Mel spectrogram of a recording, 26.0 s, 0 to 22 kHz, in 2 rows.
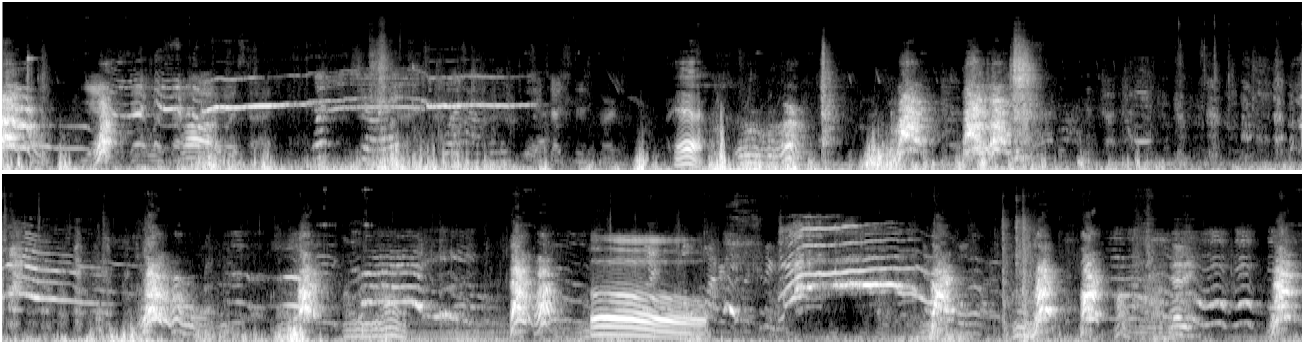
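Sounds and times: dog whining and yelping: 12.7 - 18.9.

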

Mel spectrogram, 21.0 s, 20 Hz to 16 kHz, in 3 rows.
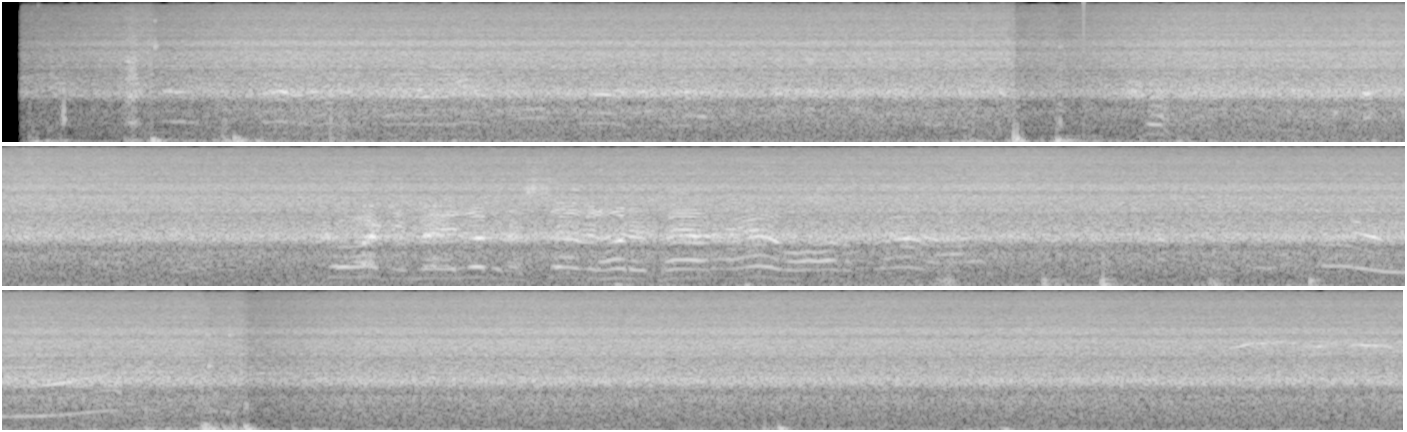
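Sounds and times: water rushing over wave ramp: 0.1 - 21.0
man speaking: 8.6 - 12.0
low thumps: 11.6 - 13.9.

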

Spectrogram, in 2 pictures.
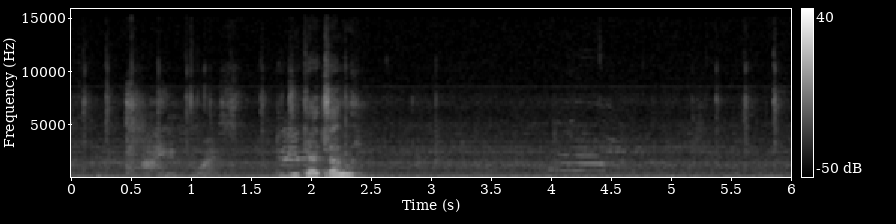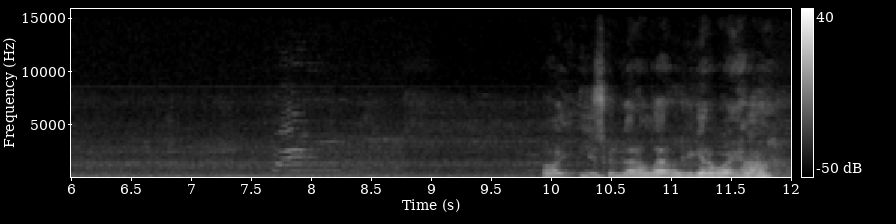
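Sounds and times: cat meowing faintly: 1.7 - 2.5, 4.0 - 4.8, 7.7 - 8.7.

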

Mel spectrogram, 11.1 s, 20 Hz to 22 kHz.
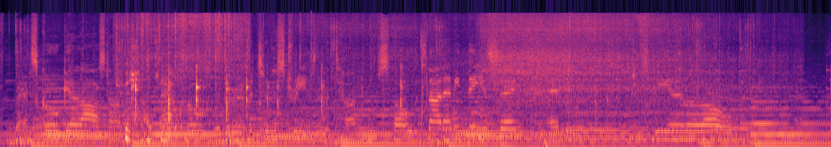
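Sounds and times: sausage and garlic sizzling: 1.3 - 10.7
wooden spatula scraping pot: 1.5 - 5.9.

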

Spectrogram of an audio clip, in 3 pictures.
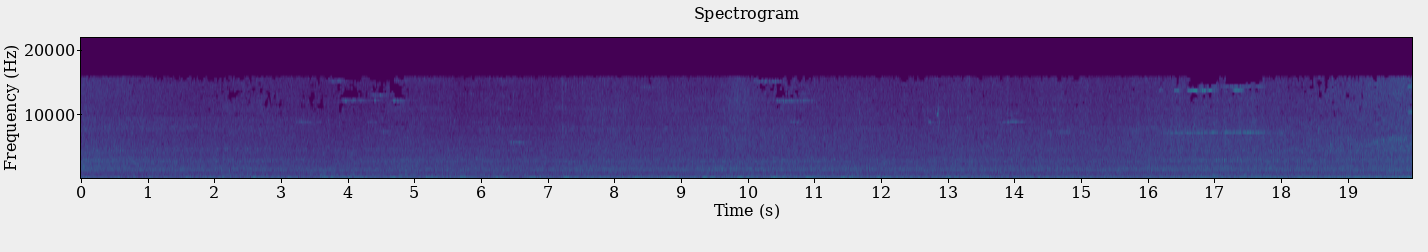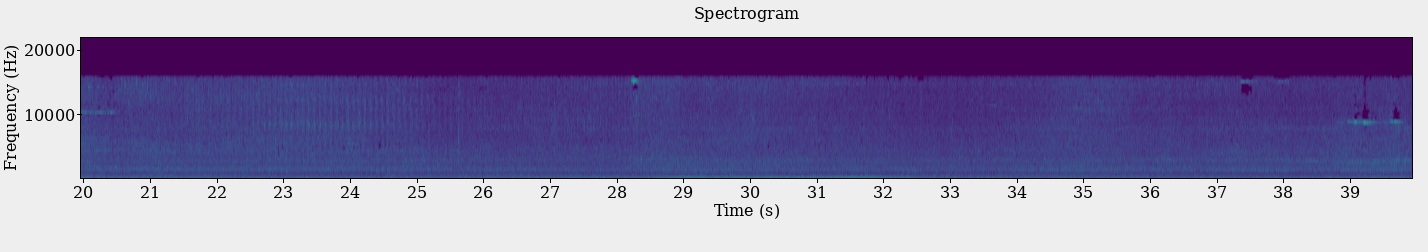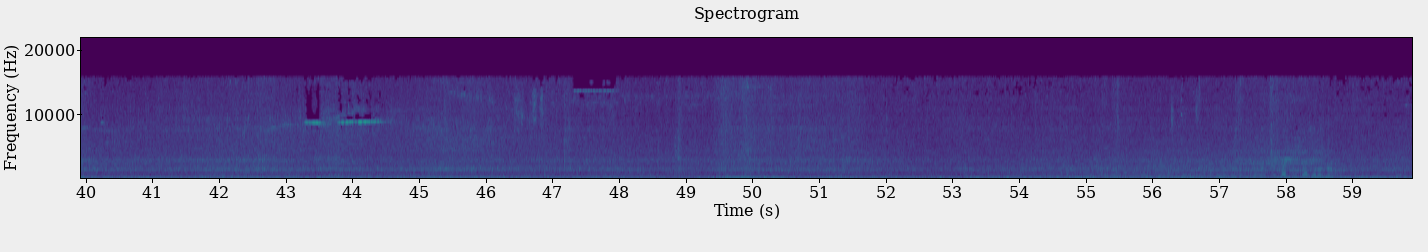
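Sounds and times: road traffic passing: 0.0 - 59.9
vehicle engine: 0.0 - 59.9.

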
